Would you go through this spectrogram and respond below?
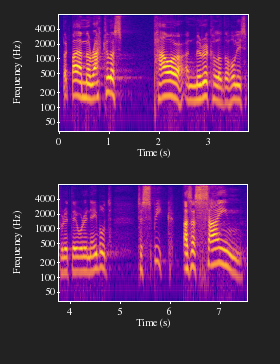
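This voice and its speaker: Welsh preacher with booming hall echo. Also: male voice. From Wales. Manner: emphatic, swings between loud declarations and quiet asides. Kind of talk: expository sermon. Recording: long hall reverb.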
